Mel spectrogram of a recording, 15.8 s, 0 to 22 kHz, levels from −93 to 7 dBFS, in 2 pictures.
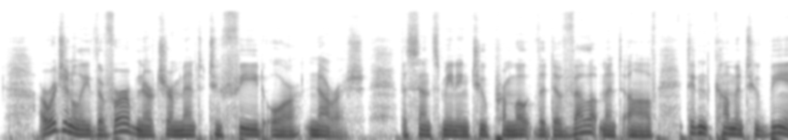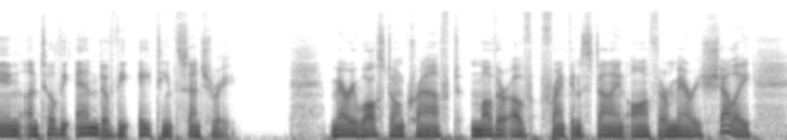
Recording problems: muffled; slightly; fading above 3.5 kHz

